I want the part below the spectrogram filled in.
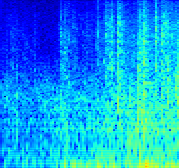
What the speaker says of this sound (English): this is where the turrets are wanting to shoot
